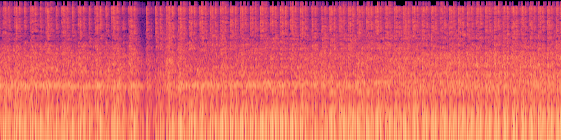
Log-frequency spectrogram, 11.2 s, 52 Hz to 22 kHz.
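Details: 2001 Cub Cadet 3184 tractor, Kohler CH18S 18 hp OHV engine, 848 hours, before tune-up: uneven, stumbling idle with irregular chuffs and a near stall; rough running, sounding fuel starved, possibly a clogged air or fuel filter.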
